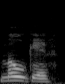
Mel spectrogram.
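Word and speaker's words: Milngavie: sire bond and Ian Ryan Milne Gavi is pronounced mul give oh the hoppy man UK oh good man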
